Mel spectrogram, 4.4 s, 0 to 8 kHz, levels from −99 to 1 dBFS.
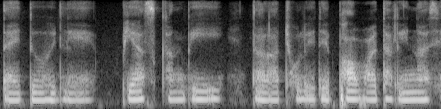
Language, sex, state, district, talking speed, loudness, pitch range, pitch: Nagamese, male, Nagaland, Kohima, 175 wpm, -21 LUFS, 165-180 Hz, 175 Hz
